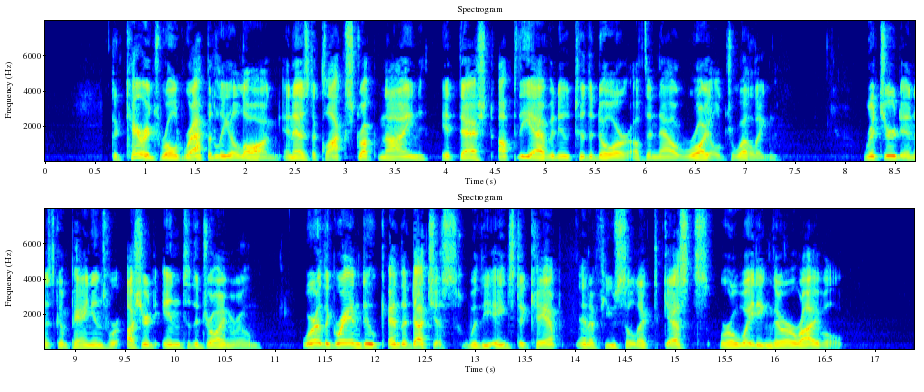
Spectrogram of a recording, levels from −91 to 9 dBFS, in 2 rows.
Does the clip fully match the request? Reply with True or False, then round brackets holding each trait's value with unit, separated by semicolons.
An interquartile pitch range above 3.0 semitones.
True (4.6 semitones)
